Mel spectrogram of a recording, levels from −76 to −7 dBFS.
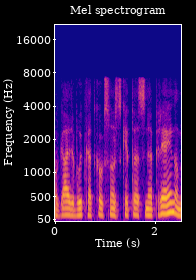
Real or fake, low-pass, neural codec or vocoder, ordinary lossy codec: fake; 7.2 kHz; codec, 16 kHz, 0.8 kbps, ZipCodec; MP3, 48 kbps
